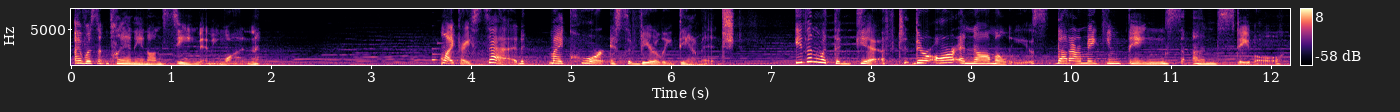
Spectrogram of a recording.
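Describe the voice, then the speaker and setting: An actress playing a proud, coolly courteous mechanical woman of high rank in a video game, speaking in formal, precise phrases. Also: sing-song, over music. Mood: guarded, determined. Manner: formal, measured, precise wording.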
